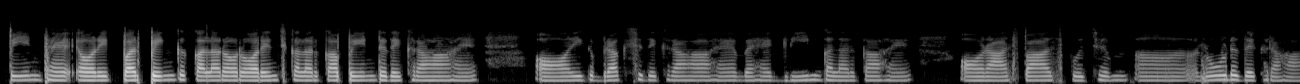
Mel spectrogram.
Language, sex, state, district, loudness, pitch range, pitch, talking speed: Hindi, female, Uttar Pradesh, Jalaun, -22 LUFS, 185-195 Hz, 190 Hz, 155 wpm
